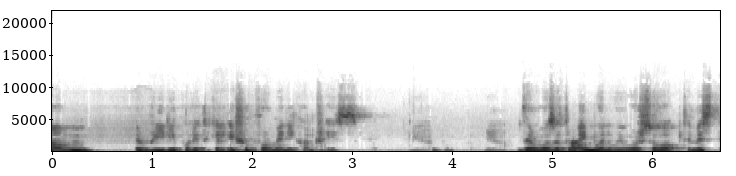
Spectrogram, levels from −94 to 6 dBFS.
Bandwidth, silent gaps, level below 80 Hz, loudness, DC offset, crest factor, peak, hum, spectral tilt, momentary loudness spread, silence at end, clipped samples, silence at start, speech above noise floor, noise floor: 9.2 kHz; none; -50 dBFS; -17 LUFS; under 0.1%; 16 dB; 0 dBFS; none; -6.5 dB/octave; 19 LU; 0.1 s; under 0.1%; 0 s; 33 dB; -49 dBFS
